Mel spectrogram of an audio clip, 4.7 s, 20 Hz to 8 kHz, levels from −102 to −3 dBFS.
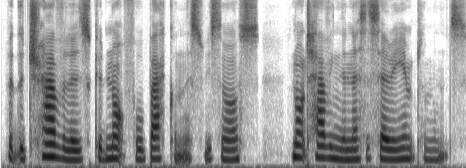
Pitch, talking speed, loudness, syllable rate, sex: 190 Hz, 195 wpm, -20 LUFS, 5.9 syllables/s, female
